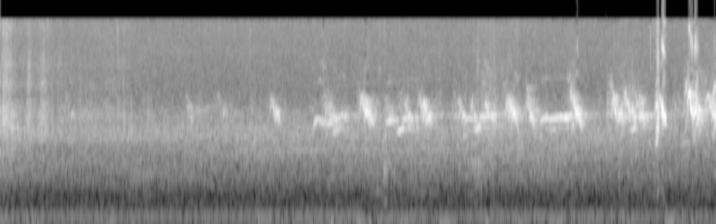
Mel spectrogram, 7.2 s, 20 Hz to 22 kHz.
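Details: Osprey at the Dunrovin Ranch nest on 5 August 2016. After three quiet seconds, soft rapid chirps build into a busy, jittery chatter of short high notes that grows louder toward the end.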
